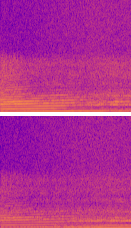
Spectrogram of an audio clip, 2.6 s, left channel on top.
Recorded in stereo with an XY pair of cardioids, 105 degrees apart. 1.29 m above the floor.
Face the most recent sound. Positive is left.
No sound to turn to.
